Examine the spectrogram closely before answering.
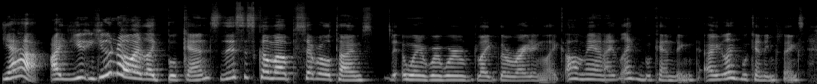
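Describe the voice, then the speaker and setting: A woman co-hosting a podcast in a casual Q&A chat, talking in an animated, informal, rambling way. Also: fairly high pitch, normal speed, hardly any pauses. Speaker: podcast co-host and audio drama director.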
